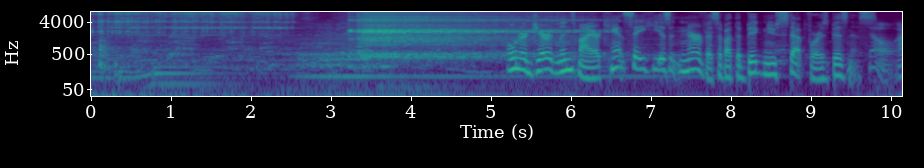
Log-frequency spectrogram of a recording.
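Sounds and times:
coffee grinder grinding beans: 0.0 - 6.8
speech: 5.2 - 10.1.

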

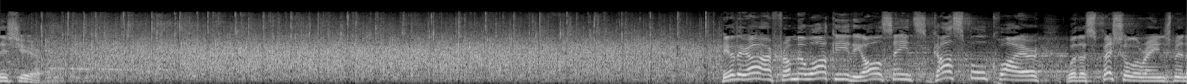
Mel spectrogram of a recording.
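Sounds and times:
speech: 0.0 - 0.7, 7.2 - 11.8
audience applause: 0.0 - 7.8.

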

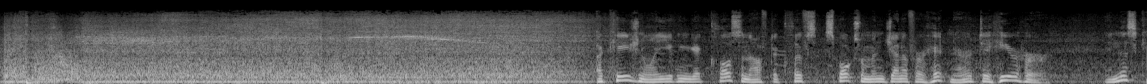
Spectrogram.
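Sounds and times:
heavy ore processing machinery rumbling and rattling: 0.0 - 6.3
faint high whistle: 2.6 - 5.0
speech: 6.0 - 11.4.

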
